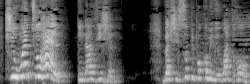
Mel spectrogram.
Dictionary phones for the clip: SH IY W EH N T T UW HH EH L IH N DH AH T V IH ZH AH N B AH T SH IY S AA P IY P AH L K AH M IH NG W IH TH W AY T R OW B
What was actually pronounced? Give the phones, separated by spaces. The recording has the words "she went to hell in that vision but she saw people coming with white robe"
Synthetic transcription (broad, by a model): SH IY W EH N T T UW HH EH L IH N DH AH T V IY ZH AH N B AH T SH IY S AA P IY P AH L K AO M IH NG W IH W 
